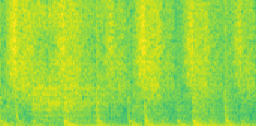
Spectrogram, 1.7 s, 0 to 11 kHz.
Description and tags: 140bpm Jovica's Witness 1 5
electro, weird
